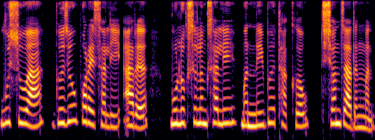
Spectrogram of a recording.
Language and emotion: Bodo, neutral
